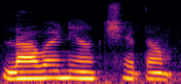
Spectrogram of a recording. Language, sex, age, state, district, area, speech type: Kannada, female, 18-30, Karnataka, Tumkur, rural, spontaneous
